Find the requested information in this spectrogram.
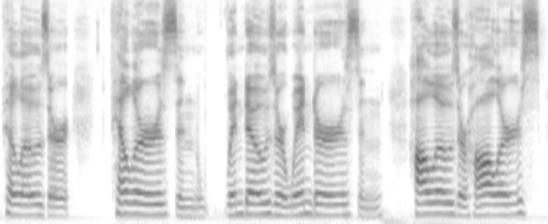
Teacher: just putting ER at the end of things for no reason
